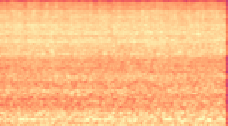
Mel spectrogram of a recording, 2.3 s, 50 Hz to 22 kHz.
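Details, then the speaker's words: 1985 GMC C1500 Sierra after fuel tank and sending unit replacement with fresh gas: uneven, lumpy running with a ragged low beat; misfire, owner suspects one or two dead spark plugs. "definitely possibility that we're going to need to changed at least the sparkplugs I think the floodwaters are probably alright but it'd probably be worth it to change the spark plug Center we may have bout one or two out from the way it was running"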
